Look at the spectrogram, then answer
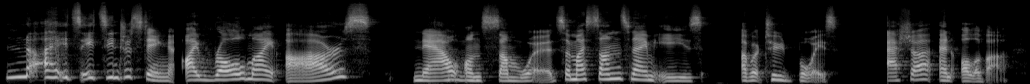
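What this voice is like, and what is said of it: Australian accent. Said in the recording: “originally from Australia ... I don't think I'm ever going to lose the accent”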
